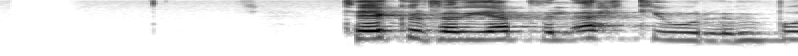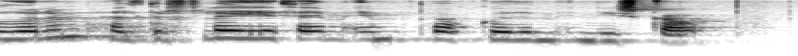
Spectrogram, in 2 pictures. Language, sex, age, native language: Icelandic, female, 50-59, Icelandic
